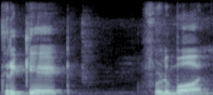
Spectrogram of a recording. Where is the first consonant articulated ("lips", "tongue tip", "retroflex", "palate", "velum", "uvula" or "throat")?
velum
